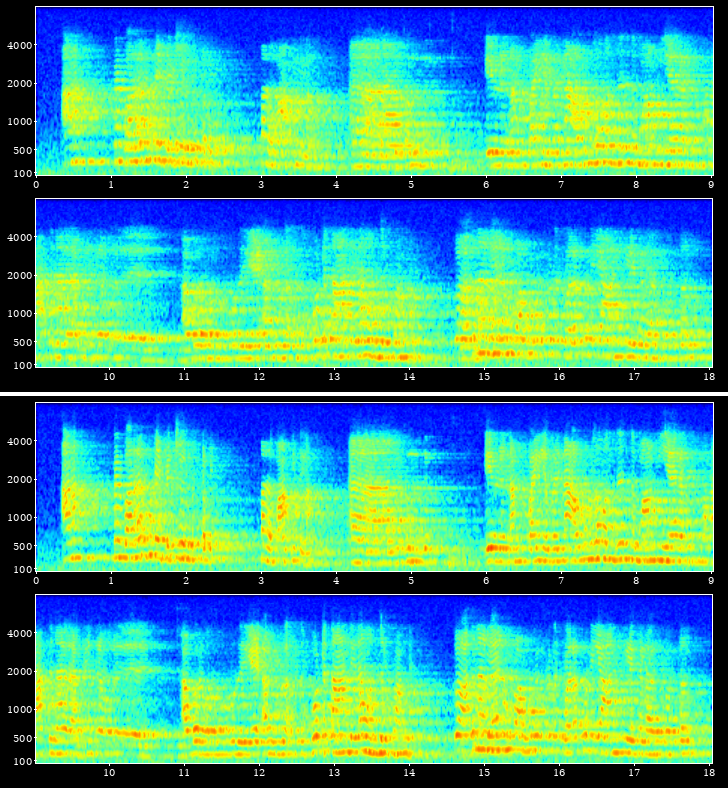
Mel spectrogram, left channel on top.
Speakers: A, on the right; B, on the left.
A: ஆனா வரக்கூடிய பெற்றோர்க அப்டி அத மாத்திக்கலா அ
B: ஆ கண்டிப்பா
A: வந்து
B: <inaudible>
A: இவுரு நம்ம பைய அப்டின்னா அவங்களு வந்து இந்த மாமியார் நாத்தனார் அப்டின்ற ஒரு அவரோ ஒரு எ ஒரு அந்த கோட்ட தாண்டிதா வந்திருப்பாங்க
B: ஆமா
A: அதுனால அவர்களுக்கு வரக்கூடிய ஆண் பிள்ளைகளா இருக்கட்டு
